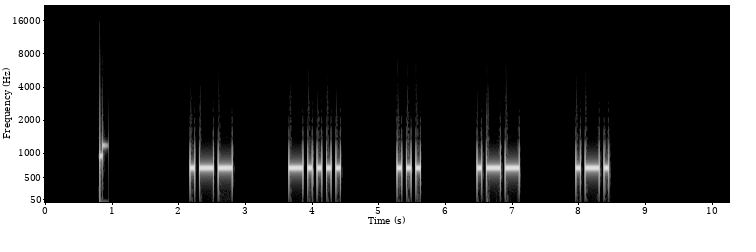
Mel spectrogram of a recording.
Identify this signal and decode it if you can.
Morse code, heard as a keyed tone, about 17 wpm, spaced as for 8 wpm, 700 Hz. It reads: W6SWR
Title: USA Call Signs - 5 Characters - 4x Character Spacing - 17wpm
